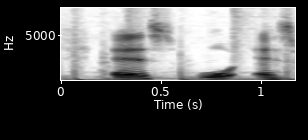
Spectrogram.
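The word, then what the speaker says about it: SOS: एस ओ एस एस ओ एस इसको हम sauce तो पढ़ते नहीं है। इसको हम एस ओ एस पढ़ते हैं।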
